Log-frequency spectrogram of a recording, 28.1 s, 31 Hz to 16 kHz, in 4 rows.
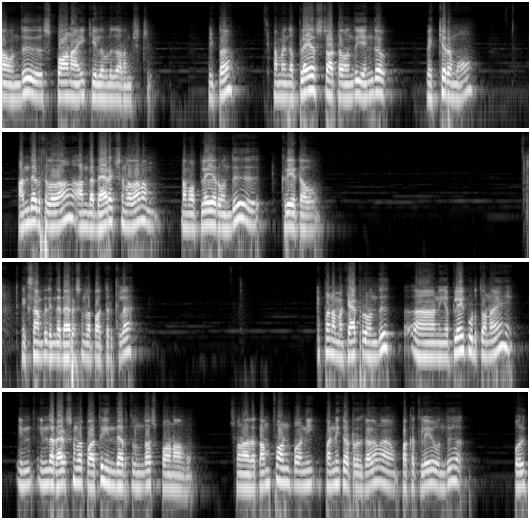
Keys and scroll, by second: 6.2-12.8 typing, 14.8-16.4 typing, 17.6-18.3 typing.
